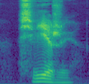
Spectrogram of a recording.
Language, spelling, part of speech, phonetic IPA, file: Belarusian, свежы, adjective, [ˈsʲvʲeʐɨ], Be-свежы.ogg
- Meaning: fresh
